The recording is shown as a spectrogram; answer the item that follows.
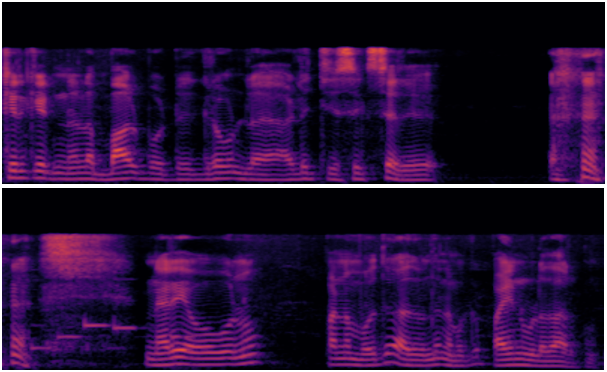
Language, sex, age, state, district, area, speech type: Tamil, male, 45-60, Tamil Nadu, Perambalur, rural, spontaneous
